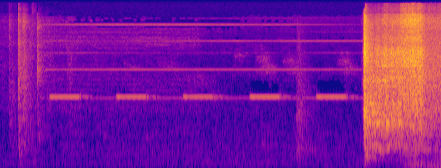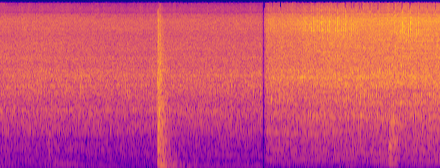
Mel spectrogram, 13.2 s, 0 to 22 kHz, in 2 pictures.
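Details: Honda Jazz/Fit 1.4 i-DSI after replacing the auxiliary drive belt and pulley: door chime, then the engine starts and runs steadily with the cooling fan whooshing; no belt squeal or chirp, normal running.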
